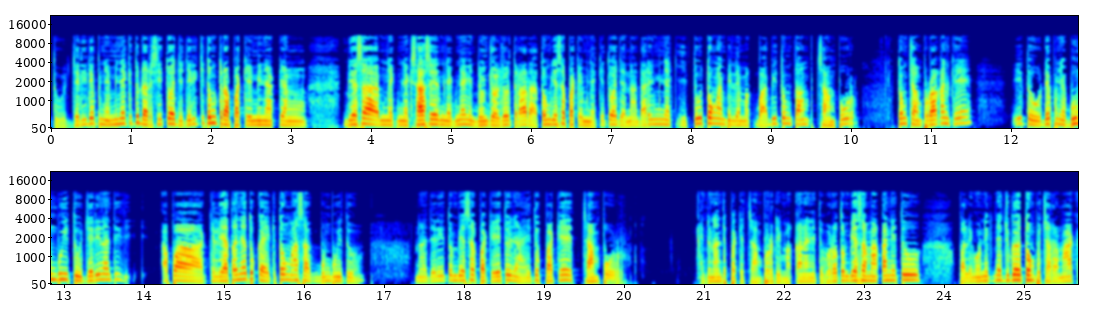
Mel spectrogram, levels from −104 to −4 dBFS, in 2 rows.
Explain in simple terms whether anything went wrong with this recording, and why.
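The speech carries plainly audible compression damage from start to finish, most likely from Vorbis compression at a low quality setting. Nothing is heard above about 10.5 kHz, so the top of the sound is cut off and it seems dull. Below that, the encoder stored the fine high detail so crudely that it turned into a grainy hiss. That hiss roughens the voice and smears the starts of sounds.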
